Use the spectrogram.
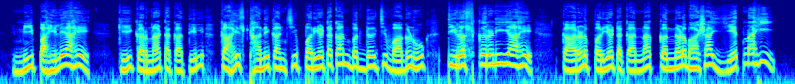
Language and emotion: Marathi, disgusted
